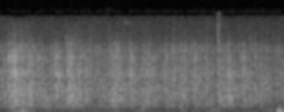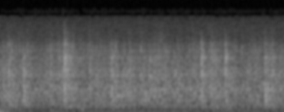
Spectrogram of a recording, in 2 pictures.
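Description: Rain falling against window glass, a steady hiss with scattered louder drops, over a low steady rumble. Two short, dull low thumps come through, one just after the start and a louder one about three and a half seconds in.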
